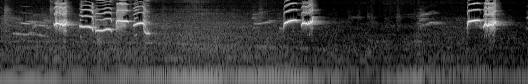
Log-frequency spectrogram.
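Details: Oriental magpie-robin singing clear, rising, sharply inflected whistles, first in a rapid run of four notes, then paired bursts every few seconds, above a low rumbling background hum.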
